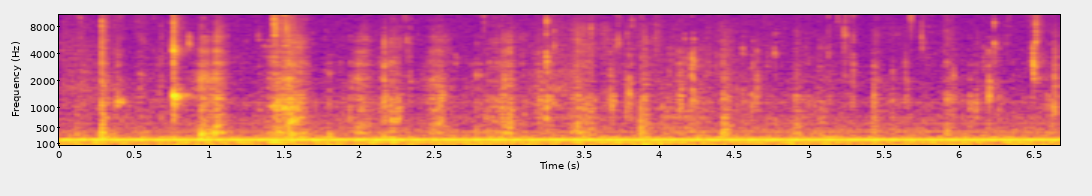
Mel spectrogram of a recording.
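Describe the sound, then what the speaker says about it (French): Crisp crunching and biting of a Meiji Toppo chocolate-filled pretzel stick biscuit, a series of small sharp cracks close to the mic over a steady low hum, with no talking. "Ça croque."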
